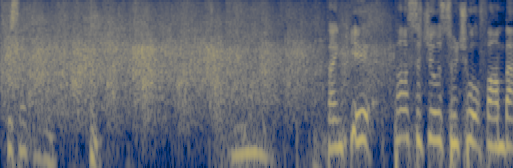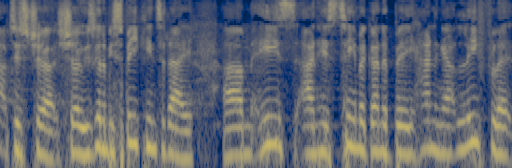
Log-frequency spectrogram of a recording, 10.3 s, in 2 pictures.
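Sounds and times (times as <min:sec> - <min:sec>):
audience clapping to welcome a pastor: 0:00.0 - 0:05.0
speech: 0:00.1 - 0:01.3, 0:02.2 - 0:10.2.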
